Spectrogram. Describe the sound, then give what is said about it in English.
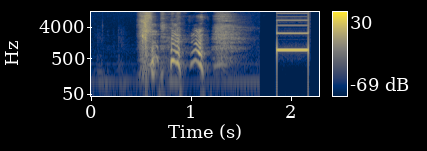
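A single loud, steady electronic beep from a cell phone cuts in after a few seconds of wordless voiced vocalizing, lasting about a third of a second. “yeah, I'll call your cell phone. That'll you up.”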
